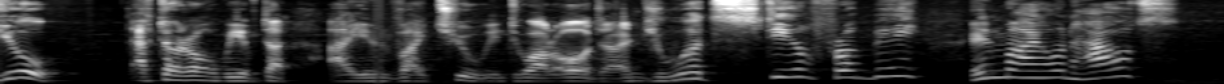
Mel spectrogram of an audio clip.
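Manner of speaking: all-out, enraged, high, climbing furious scream. Voicing an angry host caught by a theft: screaming in anger. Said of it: "just starts screaming".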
